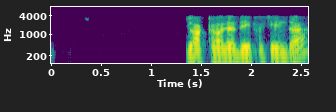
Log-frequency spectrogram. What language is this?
Odia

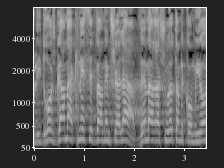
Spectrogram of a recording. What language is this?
Hebrew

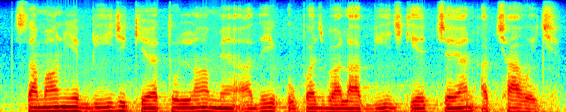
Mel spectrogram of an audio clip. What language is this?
Maithili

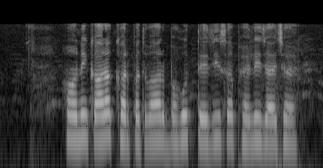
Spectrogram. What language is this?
Maithili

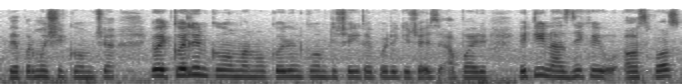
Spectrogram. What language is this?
Kashmiri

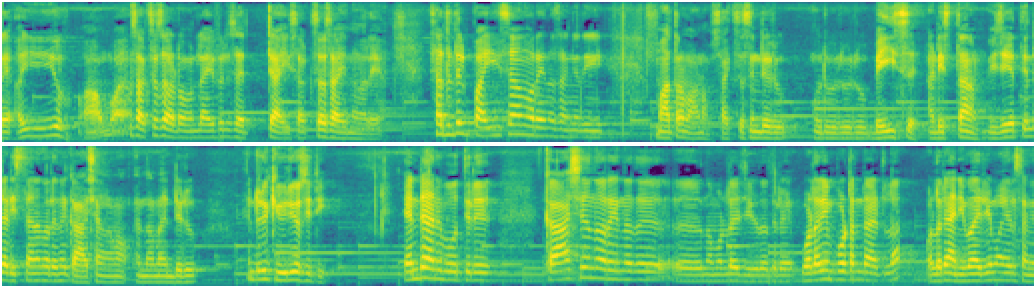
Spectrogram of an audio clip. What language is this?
Malayalam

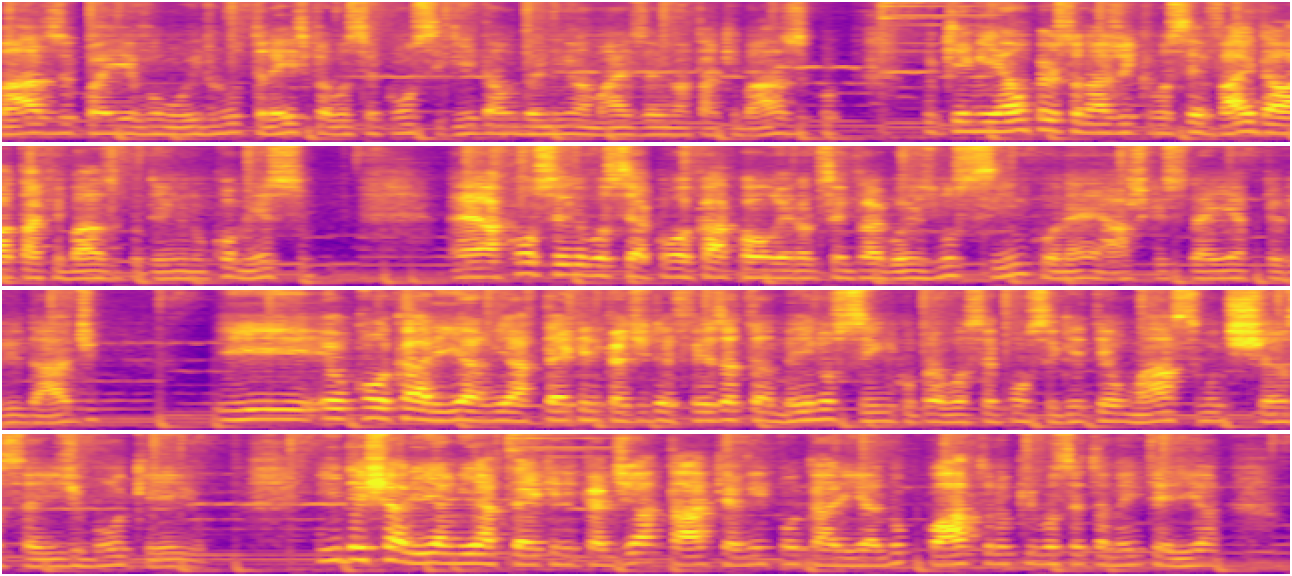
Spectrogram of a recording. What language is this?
Portuguese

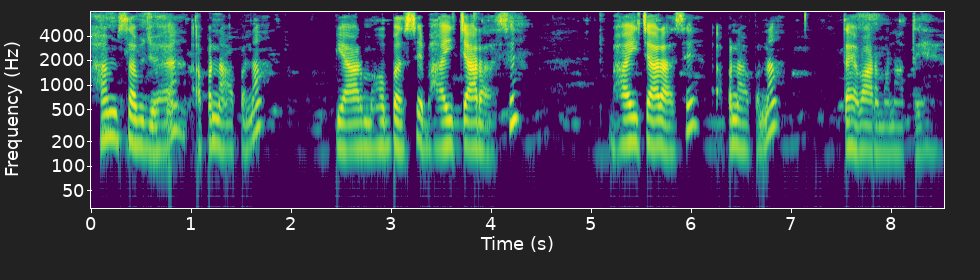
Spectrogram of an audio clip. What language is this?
Urdu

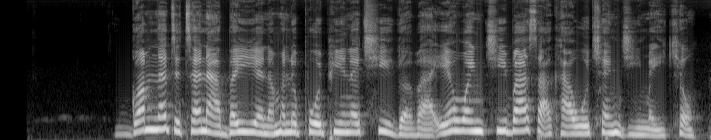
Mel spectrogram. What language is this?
Hausa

